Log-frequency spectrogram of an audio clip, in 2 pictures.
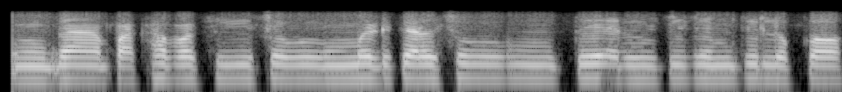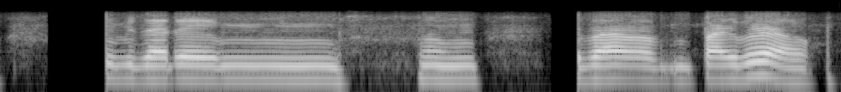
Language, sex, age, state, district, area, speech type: Odia, female, 60+, Odisha, Jharsuguda, rural, conversation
